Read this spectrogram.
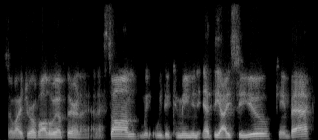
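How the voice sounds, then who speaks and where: Male pastor guest, earnest reflective storyteller, lowish voice, slightly dull lo-fi sound. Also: fast. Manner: earnest and reflective, often restarting phrases. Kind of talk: conversational storytelling.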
